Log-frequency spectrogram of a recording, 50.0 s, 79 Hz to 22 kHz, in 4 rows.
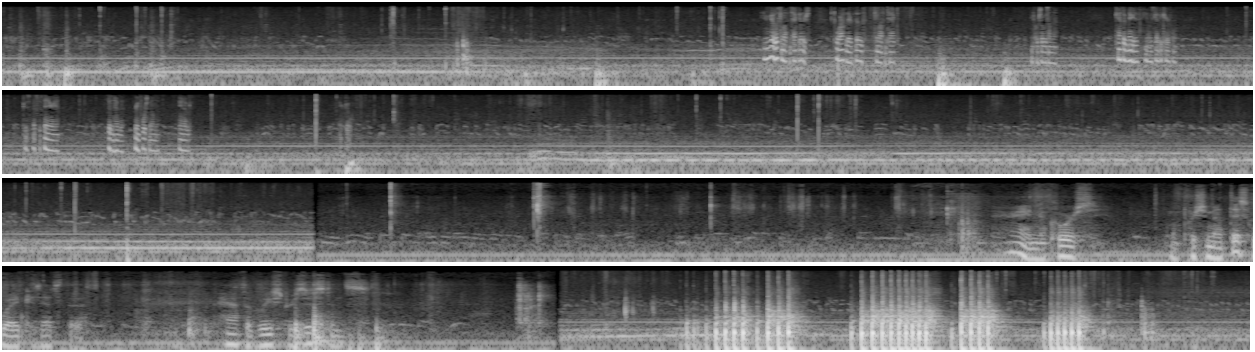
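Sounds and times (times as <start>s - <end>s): lower hum: 0.0s - 28.8s, 43.0s - 50.0s
machine hum: 0.0s - 28.8s, 43.0s - 50.0s.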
